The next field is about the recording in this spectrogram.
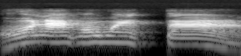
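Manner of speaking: talking right through the nose, strongly nasal, pinched. Explaining idiolects, showing how some people talk: nasal voice. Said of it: "hay personas que tienen la voz nasalizada. O sea, hablan así".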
